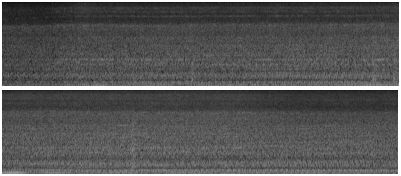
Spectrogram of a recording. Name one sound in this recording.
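A train rolls away slowly, its wheels rumbling louder as it gathers speed.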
